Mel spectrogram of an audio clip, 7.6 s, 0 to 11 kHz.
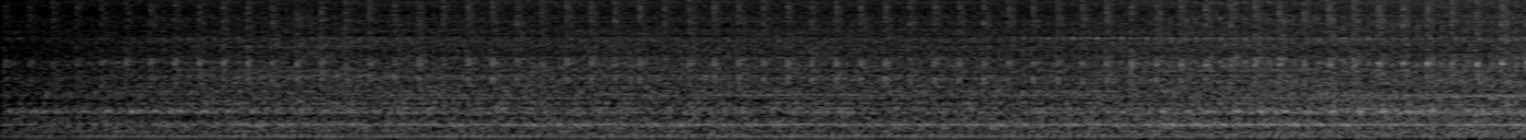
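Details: Honda Odyssey petrol engine idling with a steady sharp ticking, about four ticks a second, over the hum; cylinder 2 misfire noted. Cause of the tick suspected, not confirmed.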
